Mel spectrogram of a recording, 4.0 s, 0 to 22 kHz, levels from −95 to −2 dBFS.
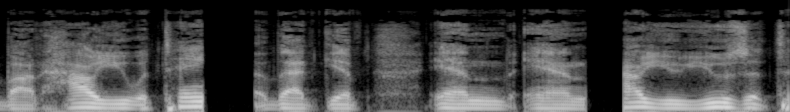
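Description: At 1.02 s, right after "how you", the speech drops into a clean hole of near silence for about 0.26 s, picking up again at "gift and". Then at 2.94 s, just after "gift and", it happens again for about 0.2 s. That's a digital wireless dropout: the link lost too much data, so the receiver muted with a quick fade, and there's no noise burst on either side.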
